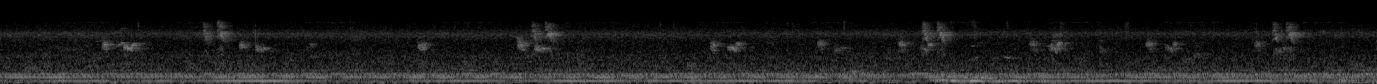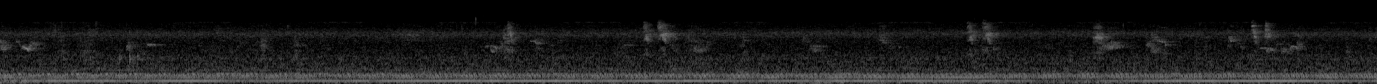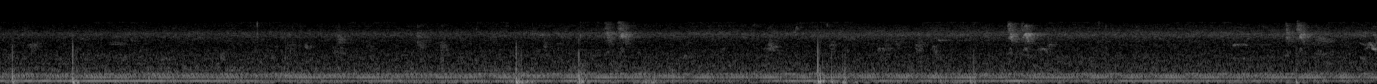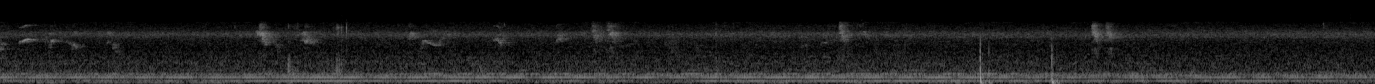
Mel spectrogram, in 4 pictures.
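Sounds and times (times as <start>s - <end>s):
steady low hum: 0.0s - 55.0s
bird chirps and tweets: 0.6s - 2.8s, 5.2s - 5.7s, 11.4s - 13.2s, 20.0s - 22.8s, 23.4s - 23.8s, 24.7s - 26.9s, 32.7s - 34.0s, 34.9s - 38.2s, 39.7s - 42.6s, 43.7s - 44.8s, 45.4s - 48.1s, 49.4s - 50.4s, 52.2s - 52.6s.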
